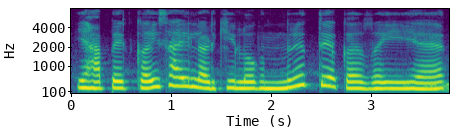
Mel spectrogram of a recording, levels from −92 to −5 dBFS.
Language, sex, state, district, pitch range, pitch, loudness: Hindi, female, Jharkhand, Garhwa, 220-255 Hz, 230 Hz, -11 LUFS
